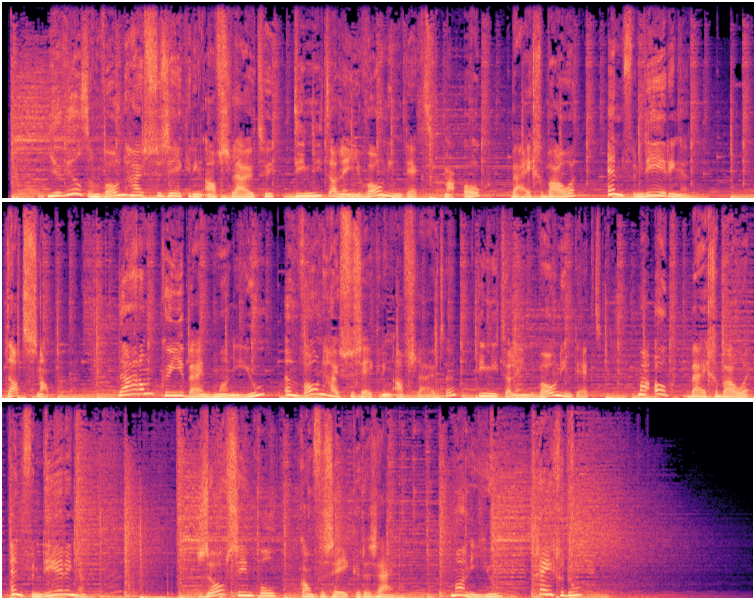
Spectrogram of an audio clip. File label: Commercial; Money You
